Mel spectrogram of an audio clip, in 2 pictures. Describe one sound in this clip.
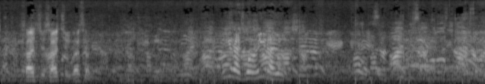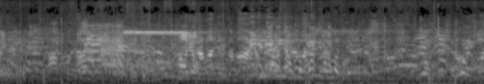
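Men shout and call out to each other across an open field outdoors.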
